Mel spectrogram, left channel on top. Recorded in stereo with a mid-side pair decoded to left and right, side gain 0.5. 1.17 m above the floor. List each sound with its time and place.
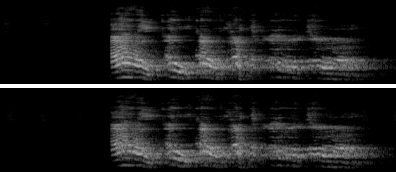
1.1 s a shout: 50° left, 0.7 m; by 3.6 s 10° left, 2 m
